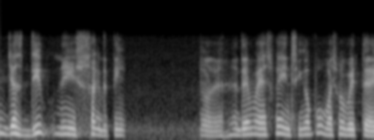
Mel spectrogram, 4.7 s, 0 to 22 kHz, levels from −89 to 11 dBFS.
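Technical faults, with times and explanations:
1.51 to 2.51 s: call audio freeze. The last sound is held as a buzzy, fading tone for 0.98 s, never reaching silence. Delayed packets likely emptied the jitter buffer. Then the audio resumes where it stopped, with nothing lost, but 0.98 s late.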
